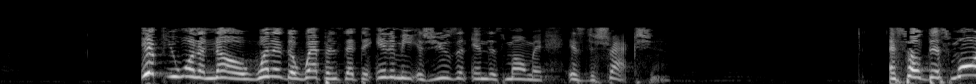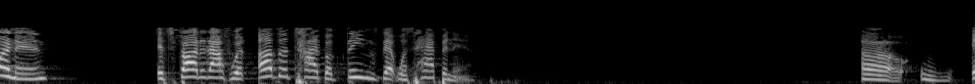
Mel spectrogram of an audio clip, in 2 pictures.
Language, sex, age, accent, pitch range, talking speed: English, female, 40-59, American, 205-315 Hz, 110 wpm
